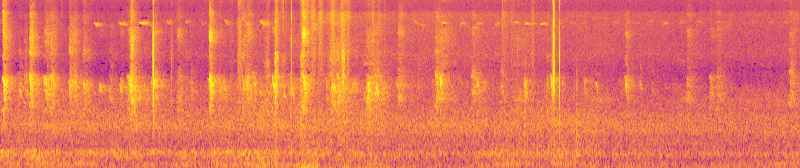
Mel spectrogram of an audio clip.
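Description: Birds calling overhead: many short calls, coming one after another throughout, over a steady low background rumble.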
